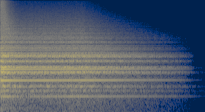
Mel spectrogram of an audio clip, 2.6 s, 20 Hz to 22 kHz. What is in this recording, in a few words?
M Dynamic Tech G4; KG MegaSaur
